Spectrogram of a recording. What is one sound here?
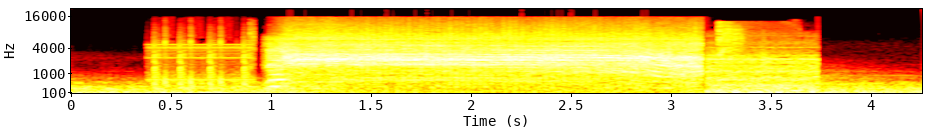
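A harsh electronic scream blares suddenly and loudly.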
